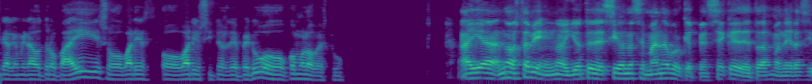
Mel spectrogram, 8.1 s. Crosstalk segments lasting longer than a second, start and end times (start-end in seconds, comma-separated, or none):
none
